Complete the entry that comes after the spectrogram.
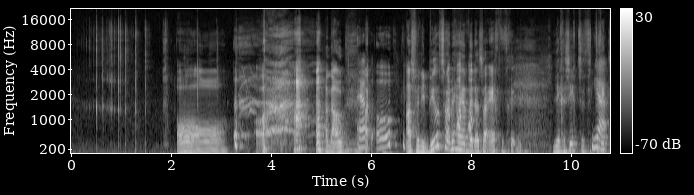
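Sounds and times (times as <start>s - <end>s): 
biting into crunchy celery: 0.0s - 3.0s
speech: 2.1s - 3.4s, 4.9s - 10.7s
laughter: 2.2s - 10.7s.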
